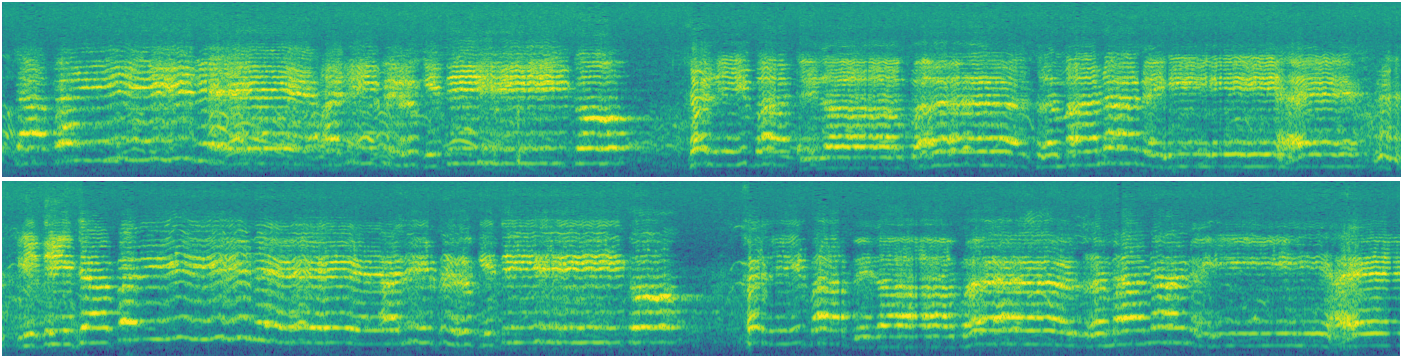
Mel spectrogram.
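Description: A man's voice chanting verses to a slow, drawn-out melody, holding long notes that bend up and down, with two short breaks for breath.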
